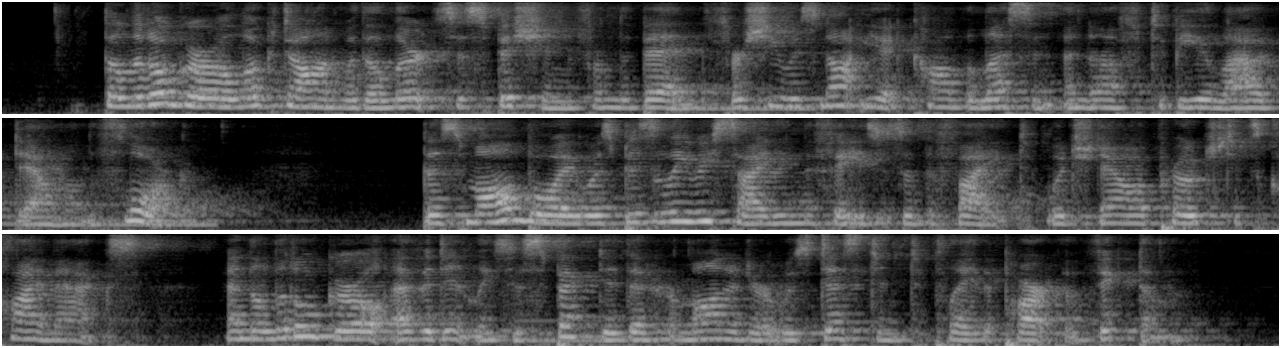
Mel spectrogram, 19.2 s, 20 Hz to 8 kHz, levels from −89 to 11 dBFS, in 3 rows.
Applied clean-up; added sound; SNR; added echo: neural separator model SepFormer DNS4.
